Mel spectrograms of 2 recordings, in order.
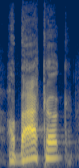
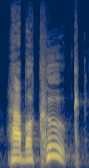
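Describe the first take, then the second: First: The stress falls before the last syllable. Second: The stress falls on the last syllable. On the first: The speaker calls it wrong. "I used to always pronounce it Habakkuk or Habakkuk" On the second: The speaker calls it right. "it's actually Habakkuk. The emphasis and the is on kook"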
